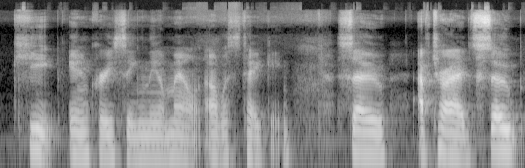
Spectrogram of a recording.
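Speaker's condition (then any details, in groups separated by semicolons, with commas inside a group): ALS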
